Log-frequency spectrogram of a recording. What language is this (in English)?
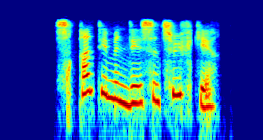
Kabyle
